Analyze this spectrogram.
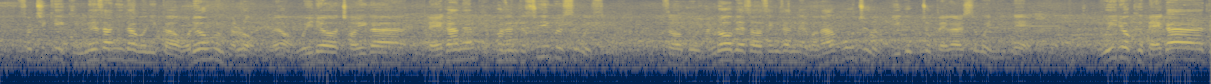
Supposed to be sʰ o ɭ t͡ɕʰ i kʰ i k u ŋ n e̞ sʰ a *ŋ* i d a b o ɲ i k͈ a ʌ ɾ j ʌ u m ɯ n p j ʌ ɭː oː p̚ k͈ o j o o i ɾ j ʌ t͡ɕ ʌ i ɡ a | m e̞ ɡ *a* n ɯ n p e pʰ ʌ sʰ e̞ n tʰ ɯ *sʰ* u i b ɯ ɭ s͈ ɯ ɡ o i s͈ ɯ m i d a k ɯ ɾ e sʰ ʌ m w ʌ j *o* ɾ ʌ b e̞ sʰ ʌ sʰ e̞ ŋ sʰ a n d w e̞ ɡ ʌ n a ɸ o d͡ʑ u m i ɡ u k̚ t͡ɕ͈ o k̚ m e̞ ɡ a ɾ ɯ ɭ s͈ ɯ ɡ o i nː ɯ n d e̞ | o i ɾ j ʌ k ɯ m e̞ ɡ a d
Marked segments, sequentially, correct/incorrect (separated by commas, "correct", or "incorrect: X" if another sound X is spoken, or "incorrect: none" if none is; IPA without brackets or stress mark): incorrect: ɲ, correct, correct, incorrect: u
